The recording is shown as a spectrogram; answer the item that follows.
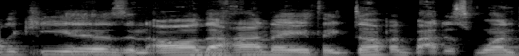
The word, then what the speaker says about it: Hyundai: like to hear it it's Hyundai like Sunday why won't you tell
